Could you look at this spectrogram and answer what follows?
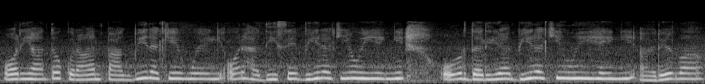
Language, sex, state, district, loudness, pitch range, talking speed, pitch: Hindi, female, Bihar, Darbhanga, -17 LUFS, 240-275 Hz, 205 wpm, 260 Hz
